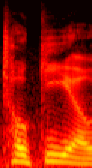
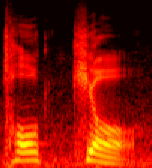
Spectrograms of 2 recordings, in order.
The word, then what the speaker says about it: Tokyo: Japanese TV shows, and when I say Tokyo, I say it in the American way when I'm speaking Japanese, and then the host once corrected me, so I got a little bit like, it was somewhat traumatic, like, oh really? It's not Tokyo, it's Tokyo.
